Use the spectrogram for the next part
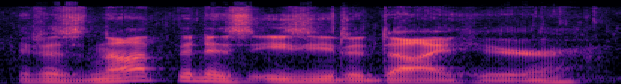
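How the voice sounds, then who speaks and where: A man's voice: fairly low pitch, expressive, fairly quick, a bit bright. A man giving casual let's-play commentary, chatty and talking to himself as he plays. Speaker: gaming video creator.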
